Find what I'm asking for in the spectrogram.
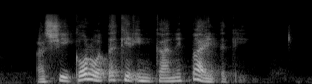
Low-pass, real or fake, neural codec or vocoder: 10.8 kHz; fake; codec, 16 kHz in and 24 kHz out, 0.6 kbps, FocalCodec, streaming, 2048 codes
